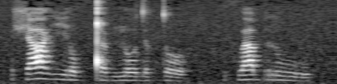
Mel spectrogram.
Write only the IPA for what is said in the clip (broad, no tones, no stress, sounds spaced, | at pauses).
ʃ a ɣ i ɾ o b ǃ œ b n o d œ b t o | xʷ a b r u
